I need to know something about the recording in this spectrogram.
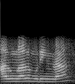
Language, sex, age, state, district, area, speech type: Tamil, female, 18-30, Tamil Nadu, Vellore, urban, conversation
